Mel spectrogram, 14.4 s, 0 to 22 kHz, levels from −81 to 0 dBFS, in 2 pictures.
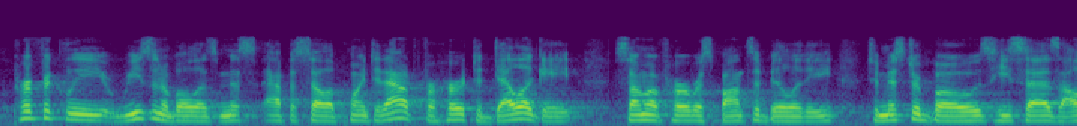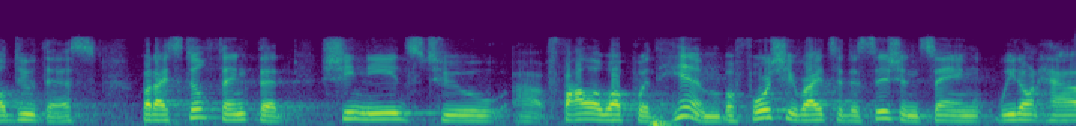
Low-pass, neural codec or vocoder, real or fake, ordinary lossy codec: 7.2 kHz; none; real; Opus, 32 kbps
